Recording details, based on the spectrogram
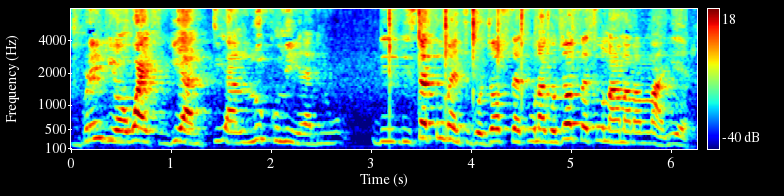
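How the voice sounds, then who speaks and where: A woman's voice: a little high, fairly quick, roomy sound, slight background noise, rough recording. A Nigerian woman giving frank casual advice, laughing often and demonstrating as she talks. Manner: bold, laughing, demonstrative, mixes pidgin. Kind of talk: casual instructional chat.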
